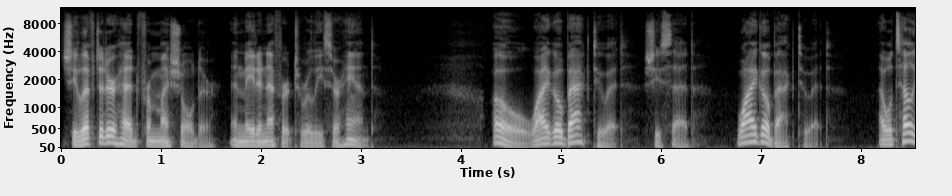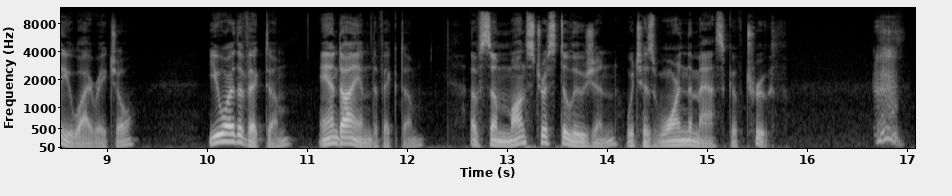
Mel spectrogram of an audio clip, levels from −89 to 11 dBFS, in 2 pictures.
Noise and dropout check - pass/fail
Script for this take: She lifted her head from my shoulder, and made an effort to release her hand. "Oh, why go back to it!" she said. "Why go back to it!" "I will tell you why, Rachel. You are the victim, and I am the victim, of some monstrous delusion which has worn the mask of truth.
fail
